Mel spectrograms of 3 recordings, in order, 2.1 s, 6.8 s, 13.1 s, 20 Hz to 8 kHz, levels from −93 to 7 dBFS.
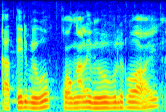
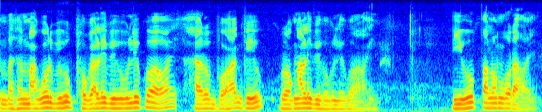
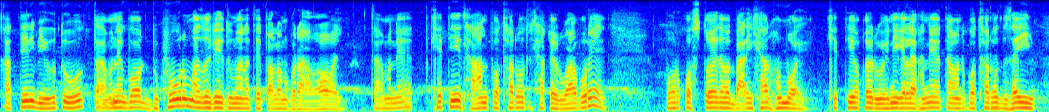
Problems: constant background noise, background conversations at intervals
